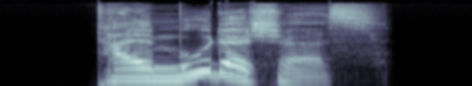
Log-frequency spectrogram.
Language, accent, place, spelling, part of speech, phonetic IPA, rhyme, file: German, Germany, Berlin, talmudisches, adjective, [talˈmuːdɪʃəs], -uːdɪʃəs, De-talmudisches.ogg
- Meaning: strong/mixed nominative/accusative neuter singular of talmudisch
